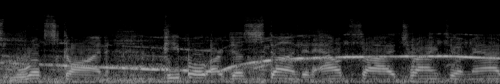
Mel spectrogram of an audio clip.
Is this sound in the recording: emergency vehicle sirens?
yes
